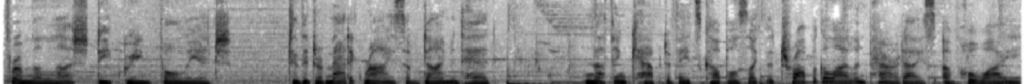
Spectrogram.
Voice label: Tourism smooth mellow romantic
